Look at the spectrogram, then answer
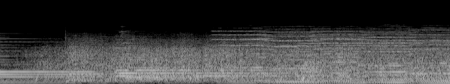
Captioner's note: boat rumbling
